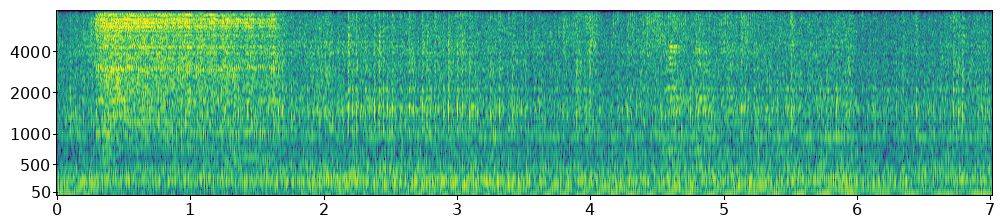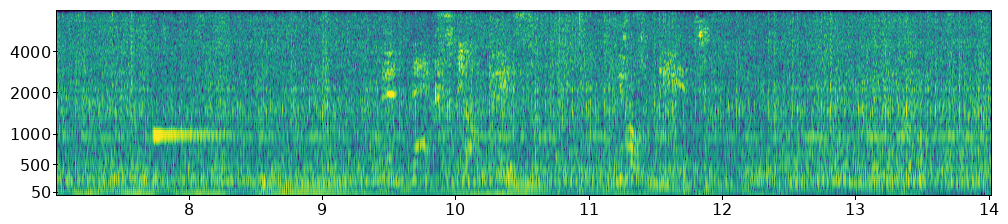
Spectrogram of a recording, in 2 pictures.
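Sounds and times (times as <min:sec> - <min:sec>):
low train engine drone: 0:00.0 - 0:14.0.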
